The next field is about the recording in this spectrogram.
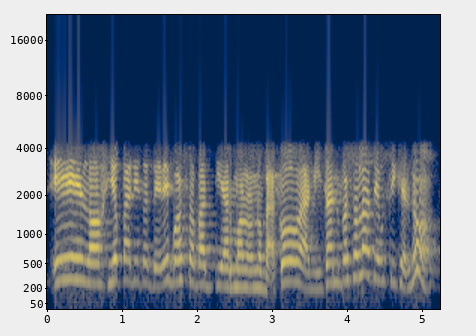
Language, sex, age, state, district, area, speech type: Nepali, female, 18-30, West Bengal, Kalimpong, rural, conversation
